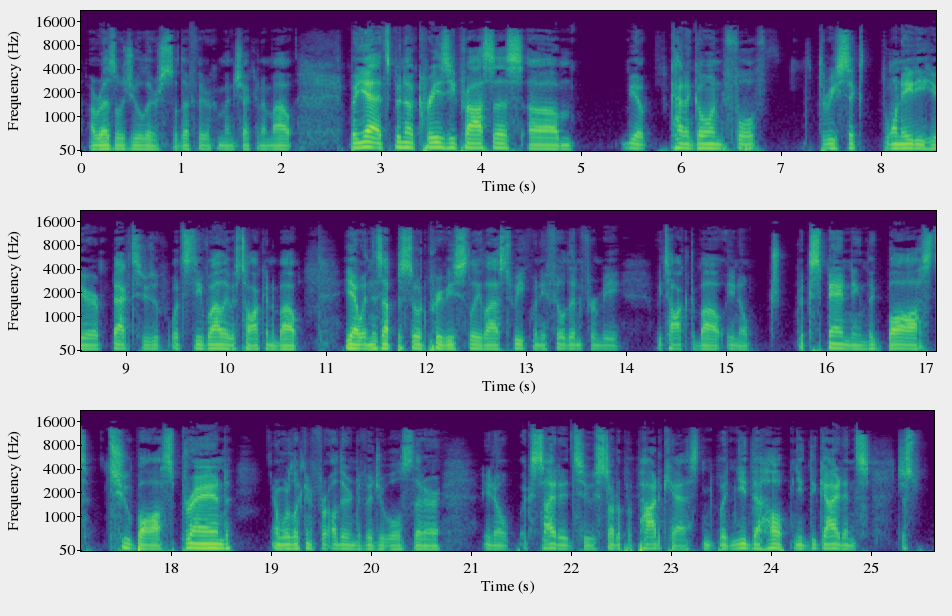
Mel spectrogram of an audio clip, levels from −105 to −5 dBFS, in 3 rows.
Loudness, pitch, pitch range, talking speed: -28 LUFS, 105 Hz, 95-115 Hz, 195 wpm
